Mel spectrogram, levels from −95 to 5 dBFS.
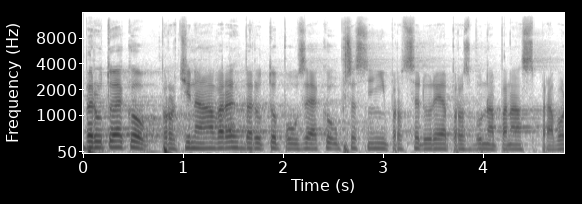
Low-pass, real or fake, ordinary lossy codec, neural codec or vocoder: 14.4 kHz; real; AAC, 96 kbps; none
